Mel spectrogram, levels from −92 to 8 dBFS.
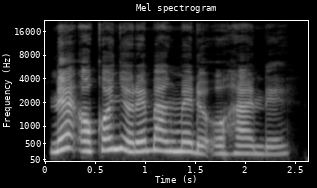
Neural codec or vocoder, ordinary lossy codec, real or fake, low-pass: none; none; real; none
